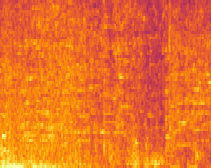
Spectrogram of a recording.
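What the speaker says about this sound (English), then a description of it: "It's just Charles passing through the mirror and breaking it" A mirror shatters in a film scene with a loud, dense crash of breaking glass that spreads into a sustained splintering clatter, close and alone, without talk.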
